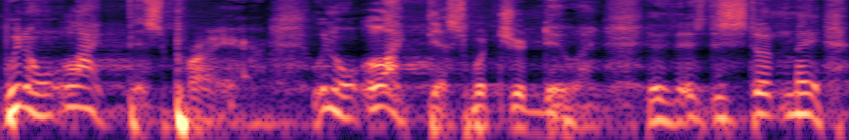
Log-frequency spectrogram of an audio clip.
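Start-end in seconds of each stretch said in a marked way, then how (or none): 0.0-3.0 put-on, altered devil voice. Retelling what a man said during prayer: imitating a changed voice. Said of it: "His voice changed".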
